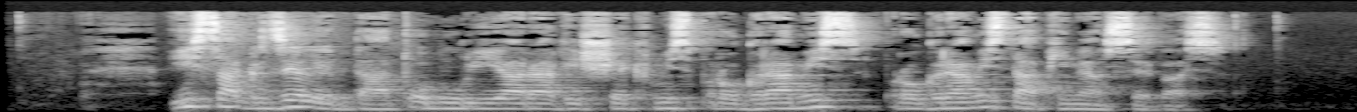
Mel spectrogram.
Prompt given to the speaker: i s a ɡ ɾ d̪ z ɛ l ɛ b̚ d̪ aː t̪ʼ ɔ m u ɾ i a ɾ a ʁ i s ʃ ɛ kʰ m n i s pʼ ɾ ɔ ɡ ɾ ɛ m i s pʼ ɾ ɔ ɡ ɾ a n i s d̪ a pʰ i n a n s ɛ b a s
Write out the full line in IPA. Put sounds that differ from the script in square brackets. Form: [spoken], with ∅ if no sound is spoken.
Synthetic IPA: i s a ɡ ɾ d̪ z ɛ l ɛ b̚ d̪ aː t̪ʼ ɔ m u ɾ i a ɾ a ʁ i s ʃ ɛ kʰ m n i s pʼ ɾ ɔ ɡ ɾ [a] m i s pʼ ɾ ɔ ɡ ɾ a [m] i s d̪ a pʰ i n a n s ɛ b a s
